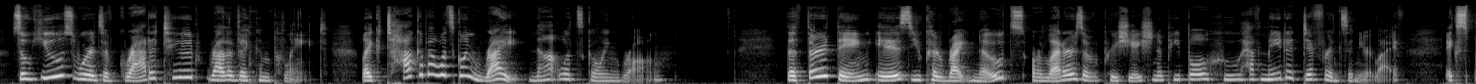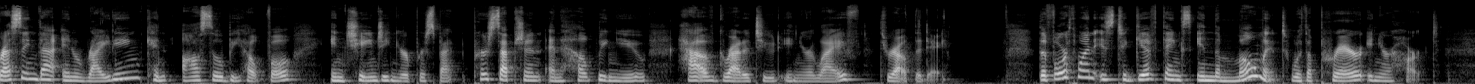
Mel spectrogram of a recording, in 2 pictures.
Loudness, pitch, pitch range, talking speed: -19 LUFS, 195 Hz, 175-230 Hz, 165 wpm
